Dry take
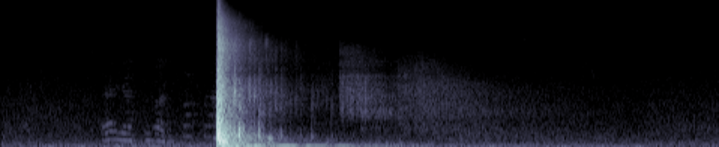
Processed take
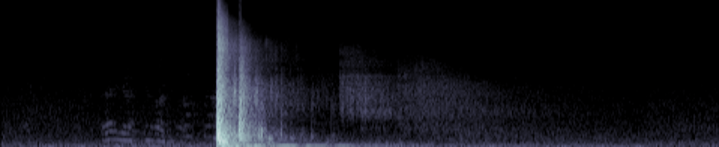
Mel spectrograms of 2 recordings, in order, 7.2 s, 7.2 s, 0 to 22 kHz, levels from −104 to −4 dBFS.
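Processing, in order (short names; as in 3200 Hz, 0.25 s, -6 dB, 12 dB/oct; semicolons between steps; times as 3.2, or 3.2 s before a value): 2.27–2.68 high shelf 7500 Hz -11.5 dB; speakerphone echo 0.22 s, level -9 dB; gain -4 dB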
